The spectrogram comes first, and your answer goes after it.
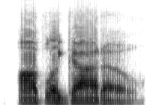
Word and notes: obbligato: American English

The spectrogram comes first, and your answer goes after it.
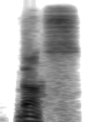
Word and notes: buss: British English

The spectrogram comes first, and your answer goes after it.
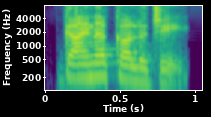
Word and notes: gynaecology: Indian

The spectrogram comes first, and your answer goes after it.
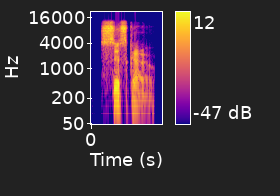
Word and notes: cisco: British English

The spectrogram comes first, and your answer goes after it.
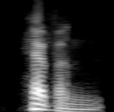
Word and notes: heaven: American English

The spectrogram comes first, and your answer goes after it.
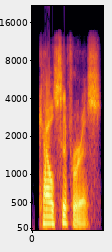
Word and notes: calciferous: American English

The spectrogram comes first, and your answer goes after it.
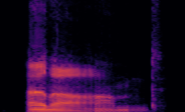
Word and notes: unarmed: British English

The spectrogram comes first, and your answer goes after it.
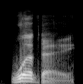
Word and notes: workday: British English

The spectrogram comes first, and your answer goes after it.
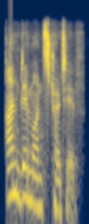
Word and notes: undemonstrative: Indian

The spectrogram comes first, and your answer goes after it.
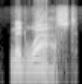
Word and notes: Midwest: American English

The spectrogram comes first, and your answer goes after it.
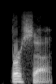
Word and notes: bursa: American English

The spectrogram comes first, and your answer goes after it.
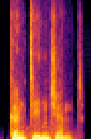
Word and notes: Contingent: Indian

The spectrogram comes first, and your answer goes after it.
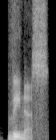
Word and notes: venous: British English

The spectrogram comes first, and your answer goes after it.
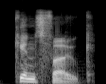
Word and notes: kinsfolk: British English

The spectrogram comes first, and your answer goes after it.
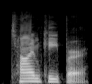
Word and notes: timekeeper: American English

